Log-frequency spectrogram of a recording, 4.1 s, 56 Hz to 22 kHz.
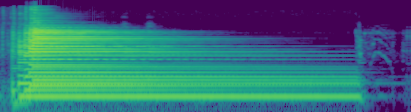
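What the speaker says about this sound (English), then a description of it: "another really good 7th chord to know is the minor 7 flat 5" A single half-diminished (minor 7 flat 5) guitar chord is struck once and rings out, slowly fading before being muted abruptly, followed by faint handling noise.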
